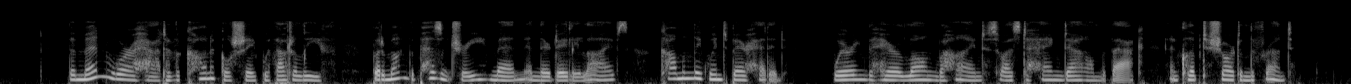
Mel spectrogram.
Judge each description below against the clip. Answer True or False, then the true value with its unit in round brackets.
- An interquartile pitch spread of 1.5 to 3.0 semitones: True (2.6 semitones)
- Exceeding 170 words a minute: True (190 wpm)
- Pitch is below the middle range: False (205 Hz)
